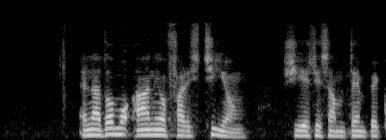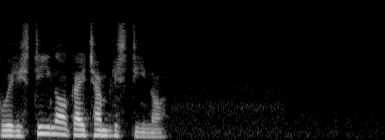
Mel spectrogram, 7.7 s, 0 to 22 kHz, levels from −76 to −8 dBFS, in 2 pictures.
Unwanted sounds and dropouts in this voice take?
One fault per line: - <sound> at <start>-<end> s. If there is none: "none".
none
